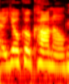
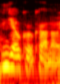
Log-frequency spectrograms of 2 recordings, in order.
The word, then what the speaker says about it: Kanno: Yeah, Yoko Kanno. – Yoko Kanno, yeah.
